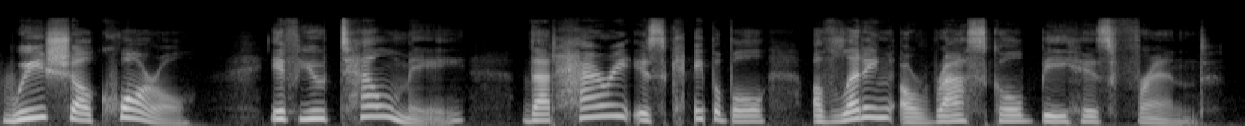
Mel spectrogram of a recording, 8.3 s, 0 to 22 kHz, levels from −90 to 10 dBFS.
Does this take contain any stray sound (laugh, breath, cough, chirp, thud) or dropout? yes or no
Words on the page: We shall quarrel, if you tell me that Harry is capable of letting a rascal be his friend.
yes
